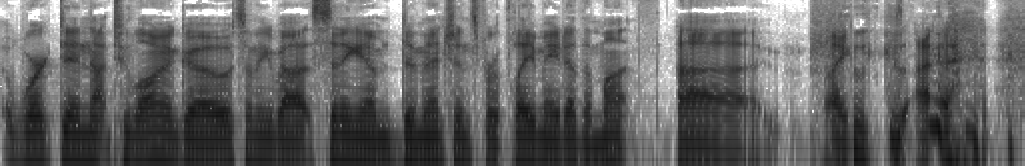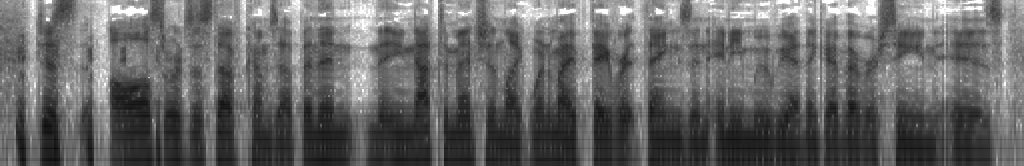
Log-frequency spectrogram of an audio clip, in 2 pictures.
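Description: A man co-hosting a casual podcast about movies, enthusiastic and quick to laugh. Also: medium pitch, fairly even intonation, no room sound, studio quality. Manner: enthusiastic, laughs often, restarts sentences. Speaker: podcast co-host.

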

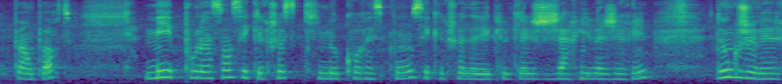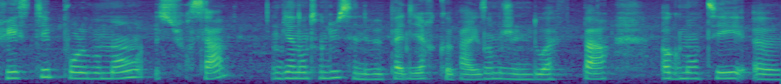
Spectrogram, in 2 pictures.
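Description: A French woman hosts her own solo podcast, talking casually and haltingly with frequent pauses and fillers. Her voice sits in a middle pitch and is a little mellow, with faint ambient noise humming in the background.

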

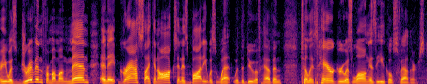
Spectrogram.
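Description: A man's voice: a little high, a bit bright. A man preaching a sermon as pastor, stressing key words by repeating them.

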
